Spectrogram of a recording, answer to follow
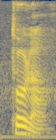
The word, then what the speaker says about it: thaler: Thaler se prononce tolar. Eh oui, thaler, tolar.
